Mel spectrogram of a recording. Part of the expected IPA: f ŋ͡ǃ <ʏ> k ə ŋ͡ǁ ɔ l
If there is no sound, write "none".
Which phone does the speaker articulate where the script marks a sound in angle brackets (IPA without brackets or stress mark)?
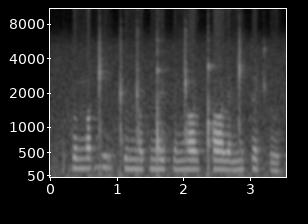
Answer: ʏ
